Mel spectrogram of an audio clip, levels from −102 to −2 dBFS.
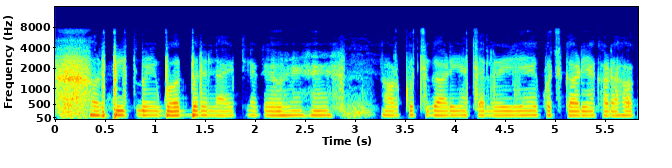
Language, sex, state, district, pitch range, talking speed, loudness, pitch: Hindi, male, Bihar, Kishanganj, 135-140 Hz, 205 wpm, -30 LUFS, 140 Hz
